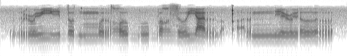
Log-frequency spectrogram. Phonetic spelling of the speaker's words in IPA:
ɾṵrɭy jid ɾodmːorʁu bu bʊʁzʊ jarṵqʼa̰r nːiɭy ɾɤr

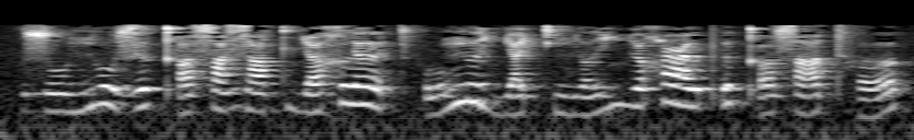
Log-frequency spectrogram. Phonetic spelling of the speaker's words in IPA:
zo˨ɲo˥˩ zə˥˩kʼə˩˥sˤə˩˥ za˩˥tˤʎɜ˩˥χ lɜ˥˩ t͡sʼo˩˥ŋə˥˩ ʎa˩˥cɲʌ˩˥i̯ ʎʏ˧˥χʕə˧˥ pʼə˥kʼɵ˩˥ sˤa˩˥tʰʌ˩˥

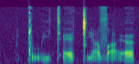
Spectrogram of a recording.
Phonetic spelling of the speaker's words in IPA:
ǃṵ˨j tʼɛ˨ǀḭ˦zˤɛ̰˦ɐ̯

